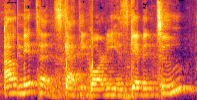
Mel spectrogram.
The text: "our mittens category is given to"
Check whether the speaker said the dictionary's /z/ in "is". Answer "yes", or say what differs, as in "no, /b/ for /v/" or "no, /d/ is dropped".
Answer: yes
